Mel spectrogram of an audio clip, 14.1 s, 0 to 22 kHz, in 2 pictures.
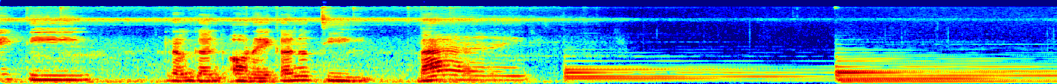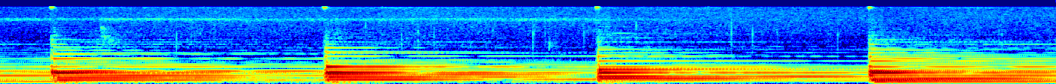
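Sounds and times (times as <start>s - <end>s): slow piano chords: 0.0s - 14.0s.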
